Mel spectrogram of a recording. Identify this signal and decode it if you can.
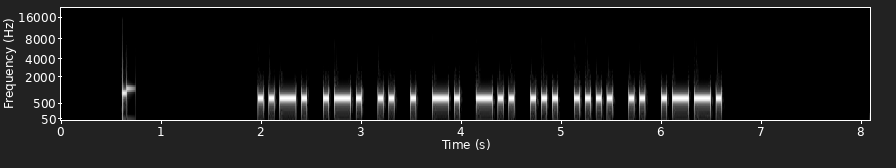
Morse code, heard as a keyed tone, about 22 wpm, 700 Hz. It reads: FRIENDSHIP
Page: morse-code-ninja-practice-22wpm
